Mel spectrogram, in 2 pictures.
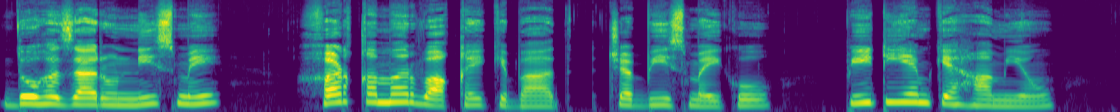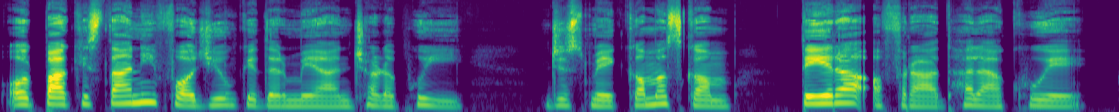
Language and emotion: Urdu, neutral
